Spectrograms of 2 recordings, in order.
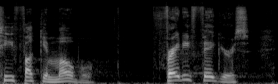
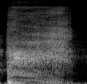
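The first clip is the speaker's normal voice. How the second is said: low, forceful burst of "ah"; loud chop cry; 7 semitones lower, 5 dB louder than usual. Acted. Commentator miming the guillotine falling, loud forceful cry. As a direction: punctuate the threat with a loud chop noise.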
